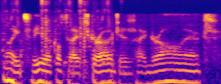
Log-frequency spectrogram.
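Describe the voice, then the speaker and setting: A middle-aged man with a deep voice streaming a game, chatting casually, explaining patiently and reading menu items aloud. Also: flat delivery, slow pace, background noise. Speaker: live streamer. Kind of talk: casual gaming stream chat.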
